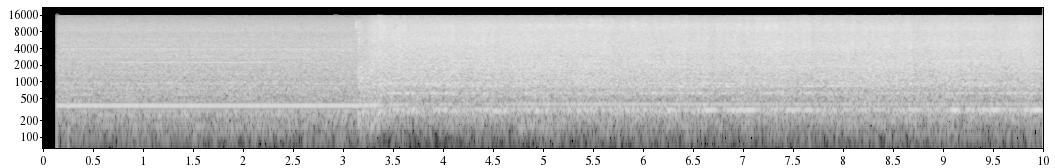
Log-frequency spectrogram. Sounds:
Vacuum cleaner

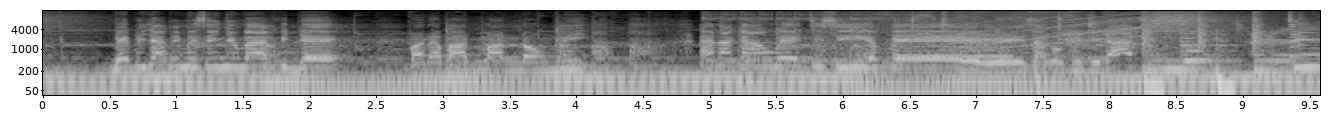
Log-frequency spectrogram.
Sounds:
Afrobeat, Music

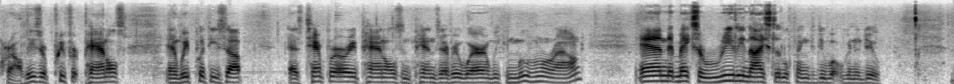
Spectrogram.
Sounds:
Clip-clop, Speech

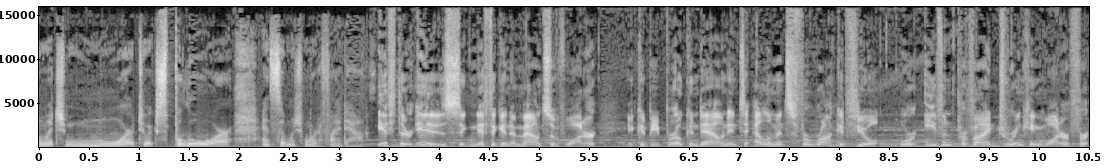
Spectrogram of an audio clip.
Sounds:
Music, Speech

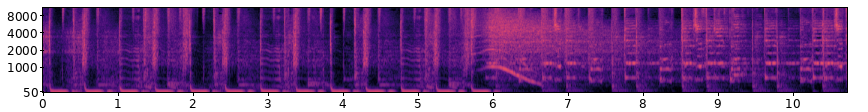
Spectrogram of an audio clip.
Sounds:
Music, Disco

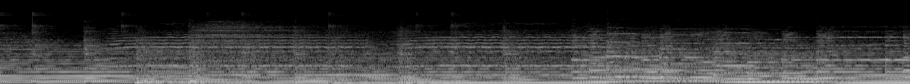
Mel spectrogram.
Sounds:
Music

